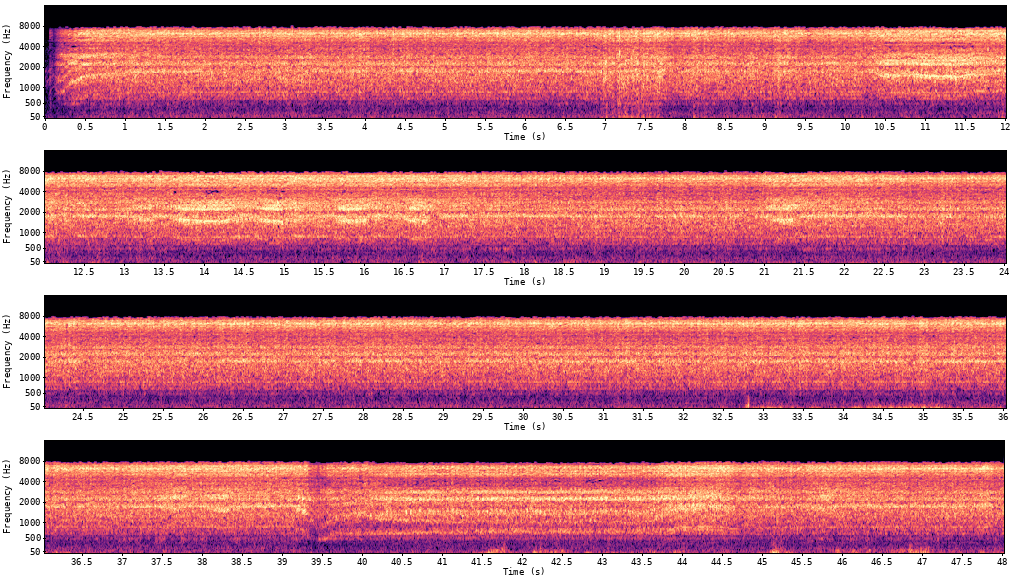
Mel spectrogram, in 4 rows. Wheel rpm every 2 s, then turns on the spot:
80, 230, 230, 230, 230, 220, 230, 220, 230, 230, 230, 230, 230, 230, 230, 230, 230, 230, 230, 210, 160, 160, 210, 230.
none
